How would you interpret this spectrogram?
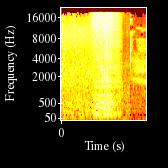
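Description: A brief stretch of steady, hissing rain with a low rumbling swell in the middle before it eases off, heard on its own with no voices.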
